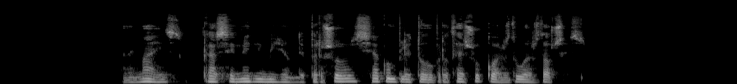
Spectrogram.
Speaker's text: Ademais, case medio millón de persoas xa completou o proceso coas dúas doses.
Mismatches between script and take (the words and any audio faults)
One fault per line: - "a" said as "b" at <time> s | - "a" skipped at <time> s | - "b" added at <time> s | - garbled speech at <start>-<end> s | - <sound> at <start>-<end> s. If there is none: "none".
none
